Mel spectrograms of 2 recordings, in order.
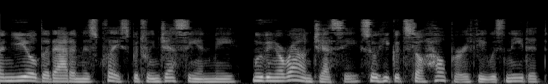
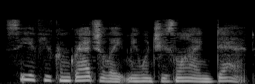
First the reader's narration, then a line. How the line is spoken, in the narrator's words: I said very quietly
